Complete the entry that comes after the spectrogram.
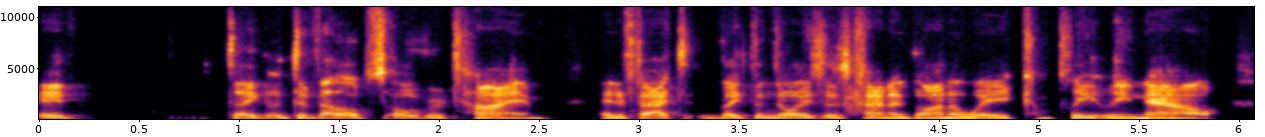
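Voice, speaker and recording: A man's voice: lowish voice, normal speed. A man chatting casually as a podcast guest, explaining things in a rambling way. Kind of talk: casual chat.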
